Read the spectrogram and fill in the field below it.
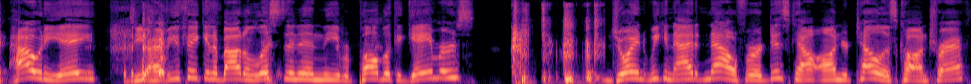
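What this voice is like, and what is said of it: Fake Canadian accent. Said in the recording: “I'm going to do a fake Canadian accent ... I don't know what that accent is”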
